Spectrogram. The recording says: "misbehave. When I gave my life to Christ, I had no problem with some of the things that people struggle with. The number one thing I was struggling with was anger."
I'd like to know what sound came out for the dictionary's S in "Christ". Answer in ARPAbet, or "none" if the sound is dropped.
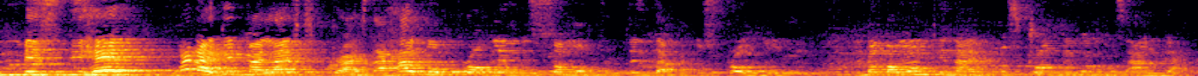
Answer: S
